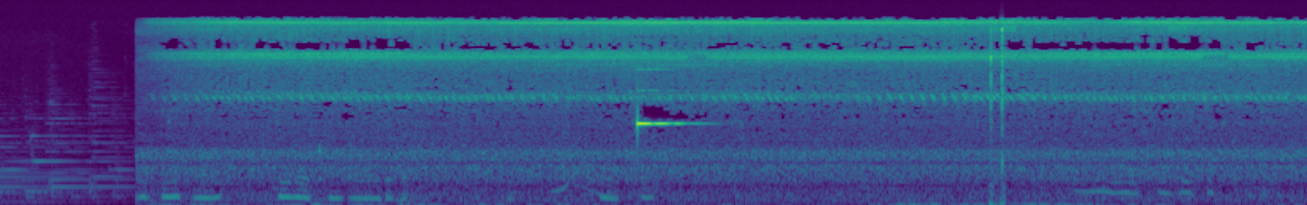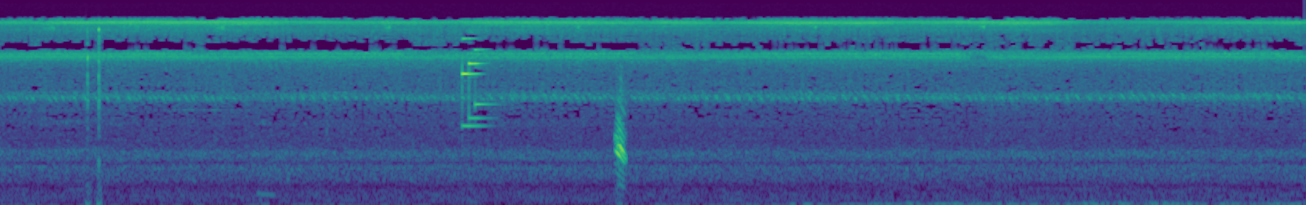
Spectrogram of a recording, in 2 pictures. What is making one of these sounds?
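A small campfire crackles softly.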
